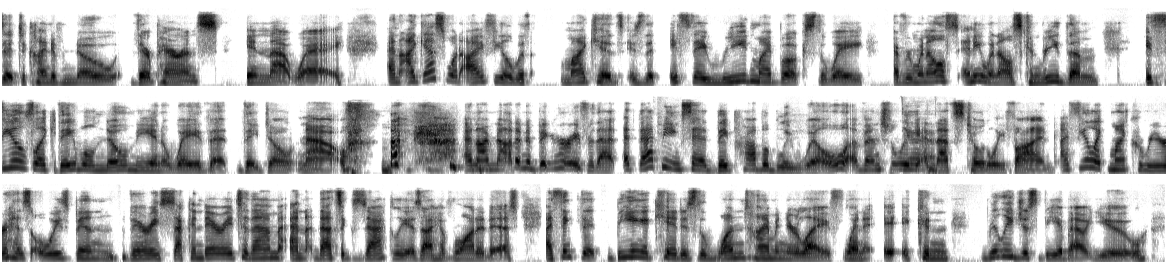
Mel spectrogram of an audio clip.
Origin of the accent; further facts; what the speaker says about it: San Francisco, California, United States; growing up in San Francisco in the 70s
